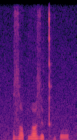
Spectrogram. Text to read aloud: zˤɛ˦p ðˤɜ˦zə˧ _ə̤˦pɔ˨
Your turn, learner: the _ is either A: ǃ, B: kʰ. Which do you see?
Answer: B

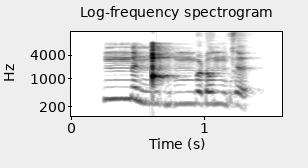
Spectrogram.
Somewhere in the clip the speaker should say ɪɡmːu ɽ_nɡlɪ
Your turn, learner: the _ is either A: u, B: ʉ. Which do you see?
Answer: A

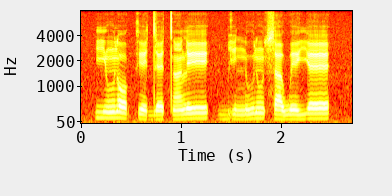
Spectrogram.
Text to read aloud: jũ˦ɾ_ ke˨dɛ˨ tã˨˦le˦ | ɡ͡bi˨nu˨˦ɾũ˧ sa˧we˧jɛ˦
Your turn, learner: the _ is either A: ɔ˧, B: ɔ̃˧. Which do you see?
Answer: A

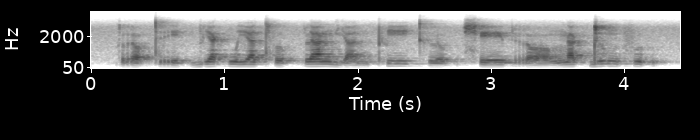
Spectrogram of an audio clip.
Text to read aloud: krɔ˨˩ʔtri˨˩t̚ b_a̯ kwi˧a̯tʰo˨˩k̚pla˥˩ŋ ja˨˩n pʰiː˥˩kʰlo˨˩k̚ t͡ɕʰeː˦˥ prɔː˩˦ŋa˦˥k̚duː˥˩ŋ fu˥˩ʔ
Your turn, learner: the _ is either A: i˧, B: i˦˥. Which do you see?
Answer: B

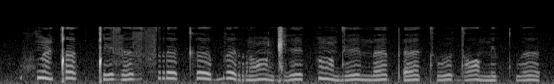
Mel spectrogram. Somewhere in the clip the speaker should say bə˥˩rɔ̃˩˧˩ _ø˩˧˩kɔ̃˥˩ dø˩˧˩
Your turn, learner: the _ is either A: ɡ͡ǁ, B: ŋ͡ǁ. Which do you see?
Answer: A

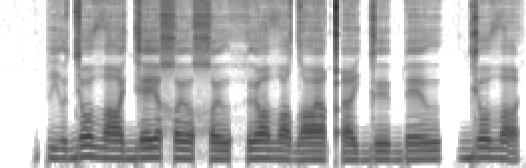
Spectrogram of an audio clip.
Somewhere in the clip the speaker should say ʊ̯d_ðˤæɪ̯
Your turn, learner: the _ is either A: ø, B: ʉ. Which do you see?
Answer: B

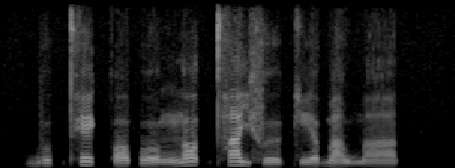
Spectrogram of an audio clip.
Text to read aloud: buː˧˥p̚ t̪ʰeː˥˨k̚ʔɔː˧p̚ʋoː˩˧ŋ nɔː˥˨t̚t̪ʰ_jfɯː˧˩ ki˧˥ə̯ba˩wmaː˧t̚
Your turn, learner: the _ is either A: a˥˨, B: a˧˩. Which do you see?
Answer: A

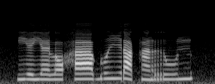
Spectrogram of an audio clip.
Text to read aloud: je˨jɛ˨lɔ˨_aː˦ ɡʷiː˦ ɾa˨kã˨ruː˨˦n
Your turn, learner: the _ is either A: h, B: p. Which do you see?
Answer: A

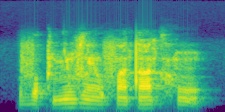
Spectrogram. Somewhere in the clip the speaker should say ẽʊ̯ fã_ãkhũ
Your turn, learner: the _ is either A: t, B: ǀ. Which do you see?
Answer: A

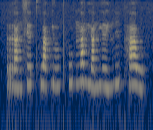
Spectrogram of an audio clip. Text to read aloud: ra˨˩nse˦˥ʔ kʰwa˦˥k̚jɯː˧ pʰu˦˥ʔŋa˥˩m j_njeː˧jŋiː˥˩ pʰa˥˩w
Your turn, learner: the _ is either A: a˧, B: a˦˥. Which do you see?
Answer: B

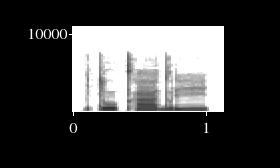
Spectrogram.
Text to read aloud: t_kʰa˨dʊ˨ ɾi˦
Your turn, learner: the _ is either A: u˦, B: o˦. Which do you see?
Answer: B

